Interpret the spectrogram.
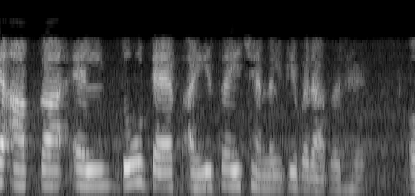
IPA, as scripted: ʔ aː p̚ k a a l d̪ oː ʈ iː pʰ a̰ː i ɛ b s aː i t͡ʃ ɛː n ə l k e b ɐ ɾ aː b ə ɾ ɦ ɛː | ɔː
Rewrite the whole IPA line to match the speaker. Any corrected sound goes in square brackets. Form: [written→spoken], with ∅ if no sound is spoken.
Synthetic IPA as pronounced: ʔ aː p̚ k a [a→ɛ] l d̪ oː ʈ [iː→ɛː] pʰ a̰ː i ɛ [b→∅] s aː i t͡ʃ ɛː n ə l k e b ɐ ɾ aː b ə ɾ ɦ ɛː | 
